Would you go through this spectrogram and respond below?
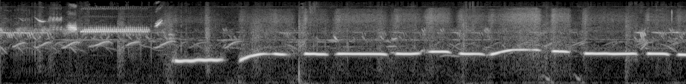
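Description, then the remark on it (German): A hunter walking in a sunny forest whistles a slow tune of long, pure notes, fairly loud, after a brief burst of faint birds chirping in the background. “Du kannst den schön pfeifen.”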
